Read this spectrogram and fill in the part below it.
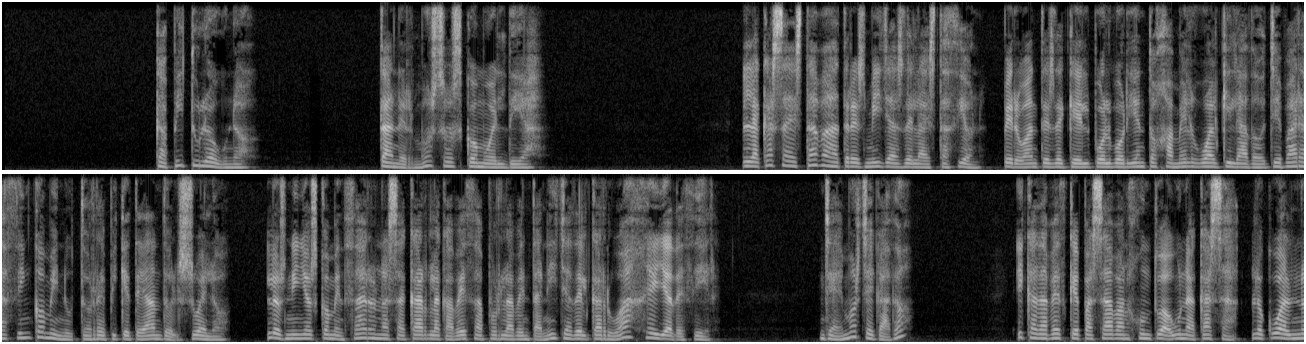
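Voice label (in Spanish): otros España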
